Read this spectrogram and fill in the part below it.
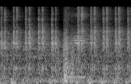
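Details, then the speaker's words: Karisma motorcycle at idle: harsh, diesel-like fast metallic ticking around ten per second. A cam chain, cam chain tensioner or tensioner pusher rattle is suspected, still unconfirmed. "disini adalah motornya motor Karisma yah dengan suaranya itu Kasar banget ya ini kalau dihidupkan tuh suaranya erek-erek gitu ya"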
